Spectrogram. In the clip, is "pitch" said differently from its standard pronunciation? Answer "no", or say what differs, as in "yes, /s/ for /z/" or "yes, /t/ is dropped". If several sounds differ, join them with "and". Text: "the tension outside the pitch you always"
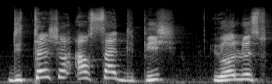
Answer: yes, /ʃ/ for /tʃ/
